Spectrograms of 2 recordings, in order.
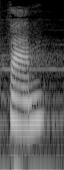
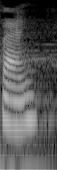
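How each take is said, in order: First: The word ends with an m sound. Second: The word ends with an n sound. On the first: This is how the character is usually read. "nhưng thường đọc là phạm" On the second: This is the Sino-Vietnamese reading of the character. "chữ Hán là phạn"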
